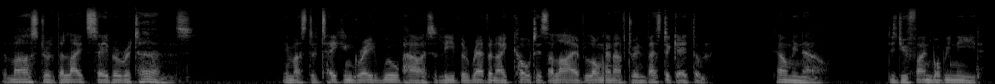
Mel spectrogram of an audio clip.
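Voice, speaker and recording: A fairly deep-voiced male Sith schemer, eager and obsessive. He is theatrical and insistent in the style of game drama. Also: level tone, a little fast. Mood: eager, scheming. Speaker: game character, Sith conspirator. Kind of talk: dramatic video game voice acting.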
